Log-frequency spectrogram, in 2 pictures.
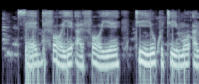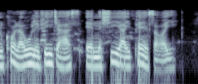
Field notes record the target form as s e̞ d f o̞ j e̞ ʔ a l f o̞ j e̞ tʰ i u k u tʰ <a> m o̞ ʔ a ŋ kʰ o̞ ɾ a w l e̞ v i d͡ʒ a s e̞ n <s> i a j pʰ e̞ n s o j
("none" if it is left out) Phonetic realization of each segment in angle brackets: i, ʃ

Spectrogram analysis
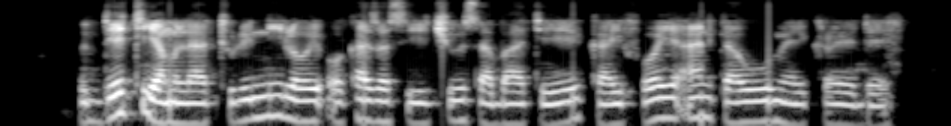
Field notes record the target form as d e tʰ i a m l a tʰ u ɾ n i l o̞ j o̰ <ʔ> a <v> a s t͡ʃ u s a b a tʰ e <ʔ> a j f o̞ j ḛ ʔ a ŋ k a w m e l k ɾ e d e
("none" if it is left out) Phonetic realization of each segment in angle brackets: k, z, k

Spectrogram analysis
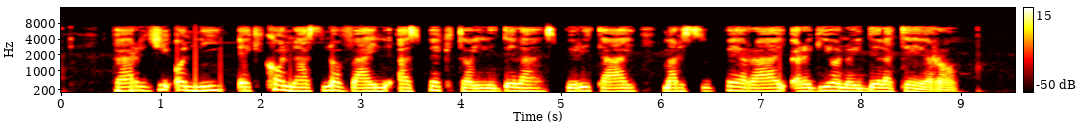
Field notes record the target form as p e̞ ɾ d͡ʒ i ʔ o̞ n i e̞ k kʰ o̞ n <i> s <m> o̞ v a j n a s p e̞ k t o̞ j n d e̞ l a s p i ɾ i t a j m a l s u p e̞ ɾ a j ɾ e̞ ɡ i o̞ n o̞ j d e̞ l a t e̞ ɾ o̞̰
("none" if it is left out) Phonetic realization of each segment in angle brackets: a, n

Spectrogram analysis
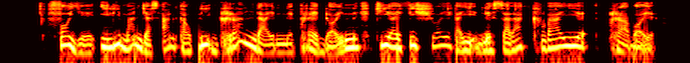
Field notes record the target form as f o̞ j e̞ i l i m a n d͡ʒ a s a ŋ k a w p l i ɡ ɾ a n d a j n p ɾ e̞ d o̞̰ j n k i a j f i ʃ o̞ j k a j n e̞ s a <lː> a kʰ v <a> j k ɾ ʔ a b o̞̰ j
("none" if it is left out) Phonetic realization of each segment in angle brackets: l, a

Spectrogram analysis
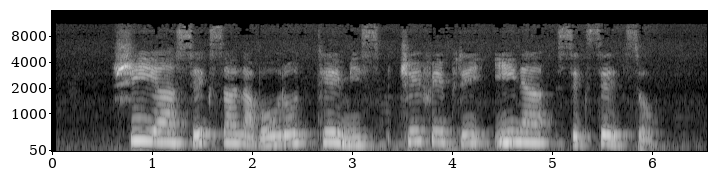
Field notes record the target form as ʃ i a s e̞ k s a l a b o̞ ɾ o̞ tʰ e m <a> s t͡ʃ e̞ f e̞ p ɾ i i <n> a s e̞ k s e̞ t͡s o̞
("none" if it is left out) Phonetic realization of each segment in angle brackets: i, n

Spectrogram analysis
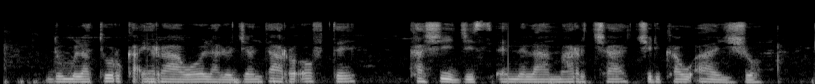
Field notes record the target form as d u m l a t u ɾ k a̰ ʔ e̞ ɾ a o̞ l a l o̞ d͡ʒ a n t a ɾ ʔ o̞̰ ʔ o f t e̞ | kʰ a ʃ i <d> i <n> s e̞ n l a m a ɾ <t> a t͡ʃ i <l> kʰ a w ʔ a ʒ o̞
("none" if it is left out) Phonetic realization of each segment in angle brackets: d͡ʒ, none, t͡ʃ, ɾ

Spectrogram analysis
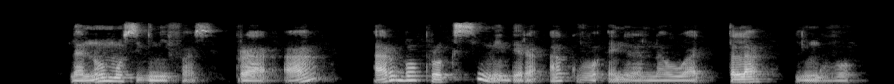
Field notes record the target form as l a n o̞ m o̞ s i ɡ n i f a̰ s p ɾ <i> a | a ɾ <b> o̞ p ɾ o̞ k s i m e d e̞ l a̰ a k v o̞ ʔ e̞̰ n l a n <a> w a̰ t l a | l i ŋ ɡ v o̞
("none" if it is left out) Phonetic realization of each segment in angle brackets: a, b, a

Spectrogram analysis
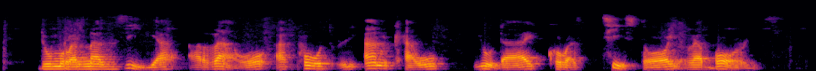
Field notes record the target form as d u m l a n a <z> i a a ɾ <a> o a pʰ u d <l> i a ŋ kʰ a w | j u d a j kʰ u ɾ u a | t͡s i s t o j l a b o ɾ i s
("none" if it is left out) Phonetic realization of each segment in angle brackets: z, a, l

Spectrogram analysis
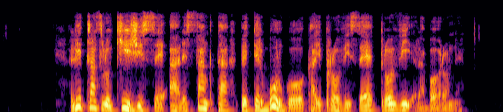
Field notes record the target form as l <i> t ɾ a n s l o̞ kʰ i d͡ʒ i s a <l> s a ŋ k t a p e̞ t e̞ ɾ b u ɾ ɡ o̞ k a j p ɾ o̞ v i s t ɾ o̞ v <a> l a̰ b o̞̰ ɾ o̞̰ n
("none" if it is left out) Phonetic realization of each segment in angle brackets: i, l, i

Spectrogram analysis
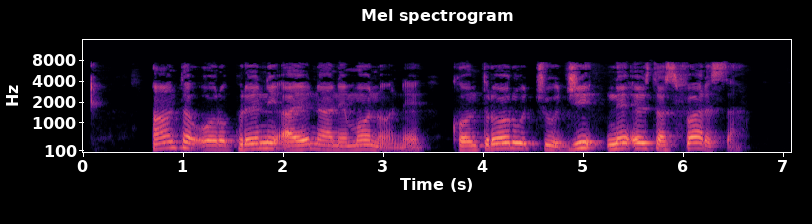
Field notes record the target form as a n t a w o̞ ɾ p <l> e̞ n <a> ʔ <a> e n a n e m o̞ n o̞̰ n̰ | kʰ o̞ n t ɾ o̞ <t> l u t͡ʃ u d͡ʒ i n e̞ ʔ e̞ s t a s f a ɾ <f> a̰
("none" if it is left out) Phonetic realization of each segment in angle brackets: ɾ, i, a, none, s

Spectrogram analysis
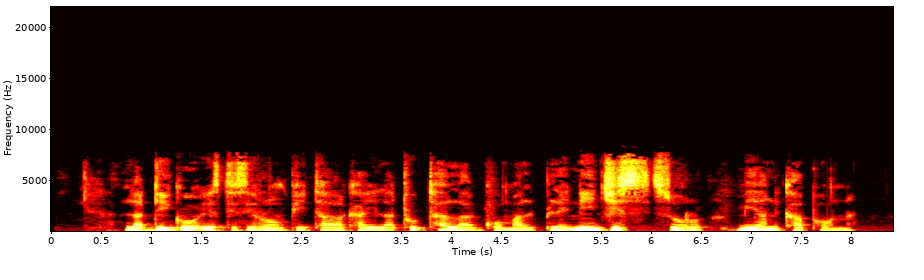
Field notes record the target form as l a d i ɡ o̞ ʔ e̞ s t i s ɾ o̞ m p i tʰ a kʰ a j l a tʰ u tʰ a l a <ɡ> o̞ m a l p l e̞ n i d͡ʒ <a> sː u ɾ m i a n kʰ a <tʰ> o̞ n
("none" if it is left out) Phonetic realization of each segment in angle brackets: ɡ, i, pʰ

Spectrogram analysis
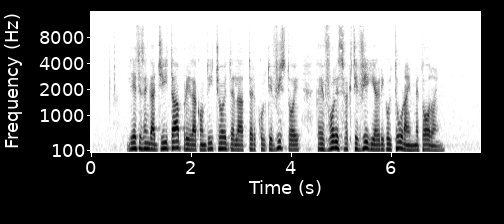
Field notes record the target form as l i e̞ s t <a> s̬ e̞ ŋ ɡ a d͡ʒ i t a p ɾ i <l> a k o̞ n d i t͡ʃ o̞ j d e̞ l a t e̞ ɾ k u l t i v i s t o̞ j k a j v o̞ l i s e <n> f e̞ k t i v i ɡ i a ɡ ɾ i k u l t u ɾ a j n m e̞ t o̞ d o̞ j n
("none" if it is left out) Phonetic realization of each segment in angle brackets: i, l, none

